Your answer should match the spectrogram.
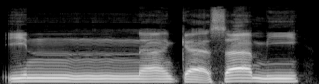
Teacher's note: inn-nya suaranya itu kita tahan, kita panjangkan sejenak. Nanya pendek ya. · in-nya yang kita tahan, kita gunnahkan.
